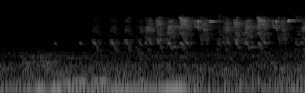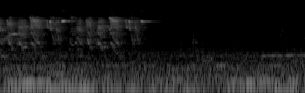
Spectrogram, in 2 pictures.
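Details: Zebra finches, presented as sounds to stimulate mating, chattering in a dense, overlapping burst of short nasal, buzzy notes that swells for several seconds and then fades, with a low background hum.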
